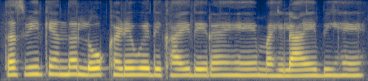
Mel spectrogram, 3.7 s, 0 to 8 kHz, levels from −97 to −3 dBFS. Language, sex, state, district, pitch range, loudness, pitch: Hindi, female, Madhya Pradesh, Bhopal, 225-245 Hz, -14 LUFS, 230 Hz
